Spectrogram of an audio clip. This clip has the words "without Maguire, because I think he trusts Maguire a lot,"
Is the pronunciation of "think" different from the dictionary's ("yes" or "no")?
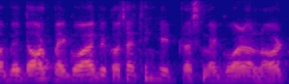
yes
